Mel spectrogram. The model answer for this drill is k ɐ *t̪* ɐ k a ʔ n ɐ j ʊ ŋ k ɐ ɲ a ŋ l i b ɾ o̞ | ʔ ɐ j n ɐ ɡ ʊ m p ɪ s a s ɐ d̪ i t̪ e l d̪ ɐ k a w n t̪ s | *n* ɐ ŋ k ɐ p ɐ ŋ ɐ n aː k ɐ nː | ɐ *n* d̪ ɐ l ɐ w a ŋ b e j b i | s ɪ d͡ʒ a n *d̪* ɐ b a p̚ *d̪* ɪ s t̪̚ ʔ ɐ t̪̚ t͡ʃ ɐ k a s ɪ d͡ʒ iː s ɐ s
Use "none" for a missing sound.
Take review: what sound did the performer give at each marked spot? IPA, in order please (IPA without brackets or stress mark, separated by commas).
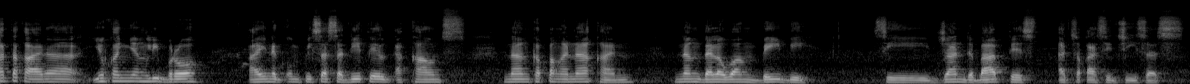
t̪, n, ŋ, d̪, t̪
